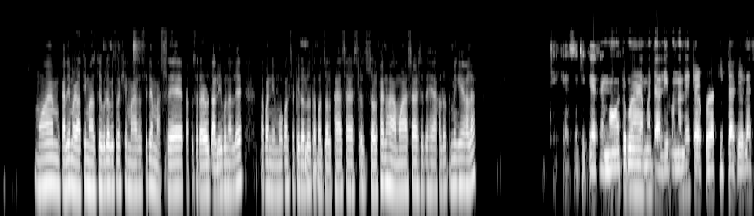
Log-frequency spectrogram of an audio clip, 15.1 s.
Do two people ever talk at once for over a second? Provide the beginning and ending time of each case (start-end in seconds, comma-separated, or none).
none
